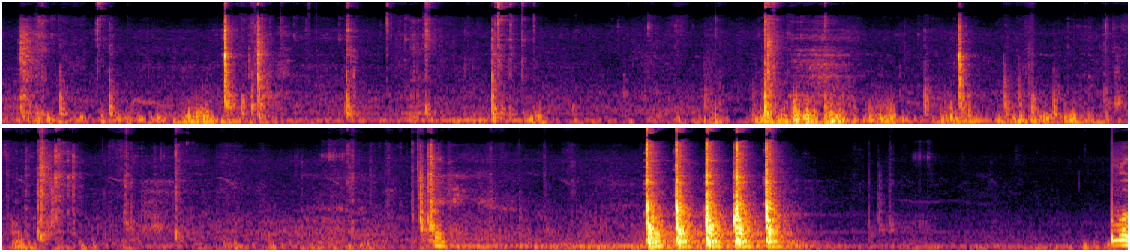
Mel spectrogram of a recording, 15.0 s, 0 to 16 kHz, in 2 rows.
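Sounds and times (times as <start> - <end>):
hand tools clanking on metal: 1.5 - 3.7, 6.4 - 11.2.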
